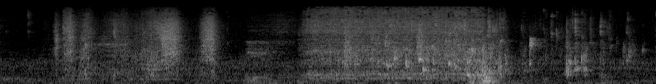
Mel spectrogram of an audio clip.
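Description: Rustling and handling noises, then about three seconds in a steady run of liquid pouring or splashing for about two seconds, as if emptied from a plastic bag into a steel bowl.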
